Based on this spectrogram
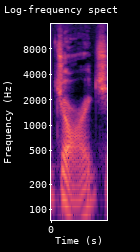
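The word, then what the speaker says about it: Jorge: the office hores al-hamid in spite of the French spelling he pronounced the name George in the English manner he had welcomed the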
